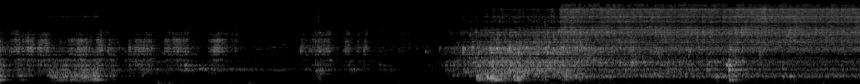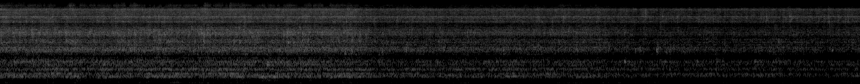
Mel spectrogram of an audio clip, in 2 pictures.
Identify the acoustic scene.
restroom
